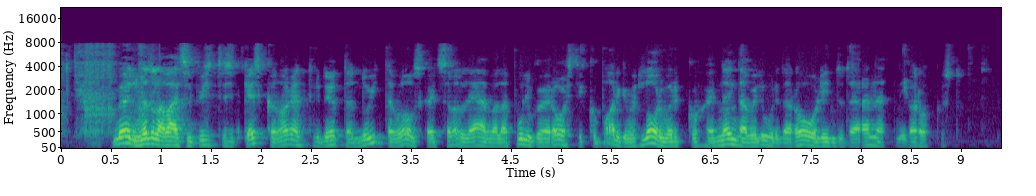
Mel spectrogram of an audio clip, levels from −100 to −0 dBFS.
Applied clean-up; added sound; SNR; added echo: none; none; none; none.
